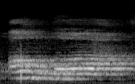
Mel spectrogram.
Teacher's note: Karena pada lafaz jalla Allah didahului huruf yang berharakat fathah. Tafkhim ini dibaca tebal. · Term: huruf tafkhim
